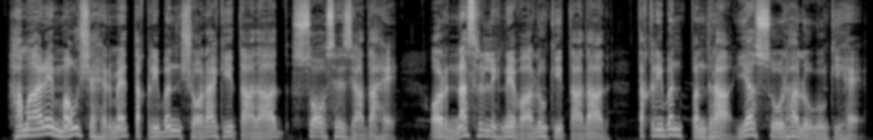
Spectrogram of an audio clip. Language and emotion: Urdu, neutral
